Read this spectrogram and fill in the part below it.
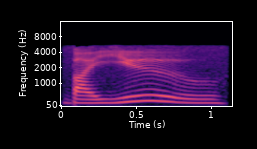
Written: Bayeux

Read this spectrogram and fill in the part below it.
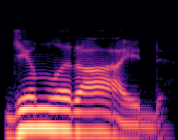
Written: gimlet-eyed

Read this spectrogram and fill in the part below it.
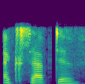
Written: acceptive

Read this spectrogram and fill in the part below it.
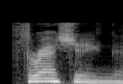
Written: thrashing

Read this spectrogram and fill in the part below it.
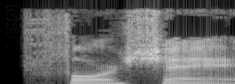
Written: fourche

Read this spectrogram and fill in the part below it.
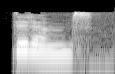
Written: diddums

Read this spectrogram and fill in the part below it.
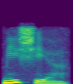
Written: Moesia

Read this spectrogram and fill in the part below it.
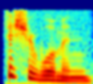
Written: fisherwoman

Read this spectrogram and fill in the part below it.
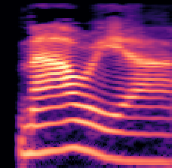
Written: maurya

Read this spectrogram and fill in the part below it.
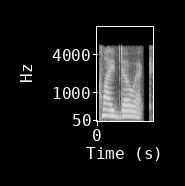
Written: cleidoic

